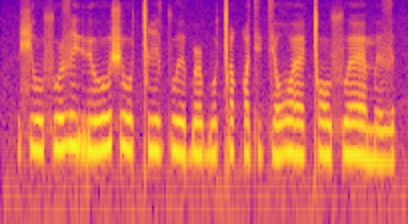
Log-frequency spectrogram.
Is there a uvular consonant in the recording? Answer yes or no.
yes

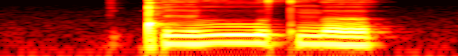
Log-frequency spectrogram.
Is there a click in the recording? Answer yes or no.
yes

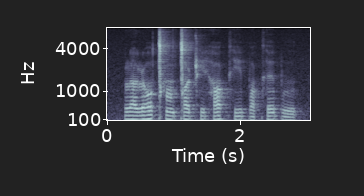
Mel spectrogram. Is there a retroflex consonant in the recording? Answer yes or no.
yes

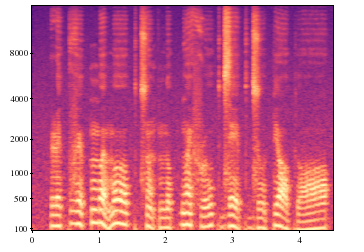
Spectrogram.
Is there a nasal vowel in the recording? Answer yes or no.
yes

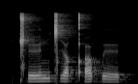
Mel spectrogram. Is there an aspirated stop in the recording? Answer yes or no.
no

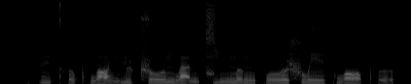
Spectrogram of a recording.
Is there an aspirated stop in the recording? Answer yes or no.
yes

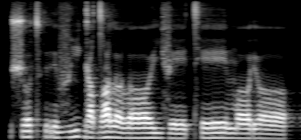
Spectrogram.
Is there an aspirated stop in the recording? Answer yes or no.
yes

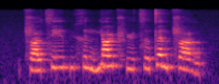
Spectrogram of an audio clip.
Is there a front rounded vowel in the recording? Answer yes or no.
yes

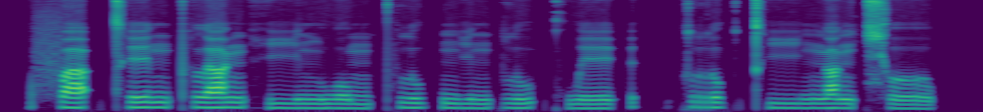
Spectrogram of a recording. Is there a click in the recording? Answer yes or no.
no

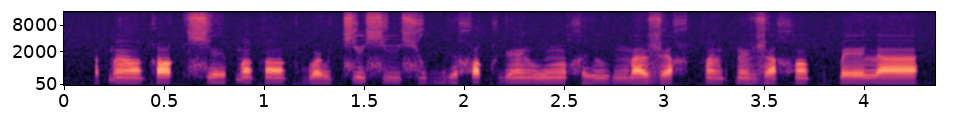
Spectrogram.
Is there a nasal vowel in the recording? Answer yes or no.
yes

